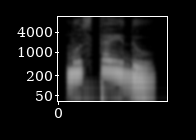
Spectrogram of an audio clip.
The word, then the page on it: ಮುಸ್ತೈದೆ: mustaide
